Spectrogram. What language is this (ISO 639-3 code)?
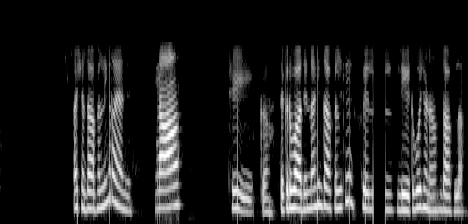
pan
